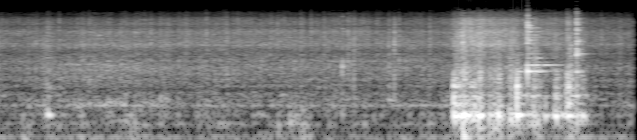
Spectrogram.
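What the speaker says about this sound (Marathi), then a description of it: "वाटण टाकलं चांगलं परतून घ्यायचं" Ground masala paste for chicken rassa stirred and fried in a pan, a low steady sizzle with scraping, then louder clattering stirring strokes near the end.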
